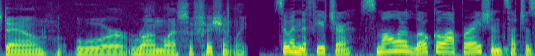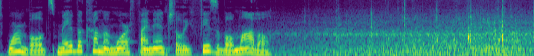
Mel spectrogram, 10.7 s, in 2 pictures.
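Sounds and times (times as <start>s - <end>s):
speech: 0.0s - 8.3s
Amish horse-drawn buggy hooves clip-clopping: 8.2s - 10.6s.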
